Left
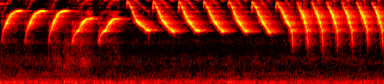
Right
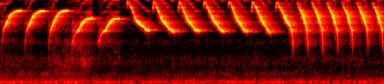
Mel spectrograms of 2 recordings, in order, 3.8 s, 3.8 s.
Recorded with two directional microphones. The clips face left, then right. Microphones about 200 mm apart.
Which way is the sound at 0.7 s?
15° left (ahead or behind).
